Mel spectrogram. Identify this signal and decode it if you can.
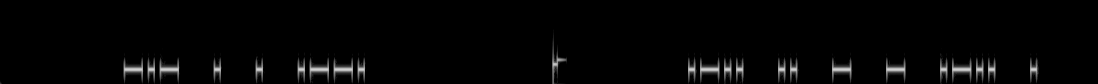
Morse code, heard as a keyed tone, about 20 wpm, spaced as for 14 wpm, 700 Hz. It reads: KEEP LITTLE
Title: 2x Character Spacing - Top 300 Words - 20wpm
